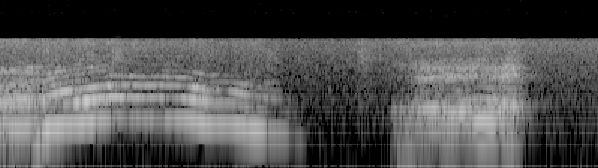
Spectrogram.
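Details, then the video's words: Female Doberman howling while left home alone, two howls: a rising then gently falling tone of nearly two seconds, then a shorter arched howl after a pause, with quiet room hiss between. "Howling Doberman"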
